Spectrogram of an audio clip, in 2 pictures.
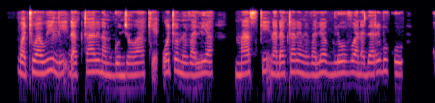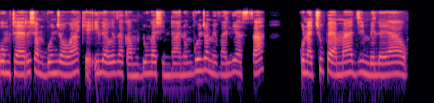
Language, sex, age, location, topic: Swahili, female, 18-24, Kisii, health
